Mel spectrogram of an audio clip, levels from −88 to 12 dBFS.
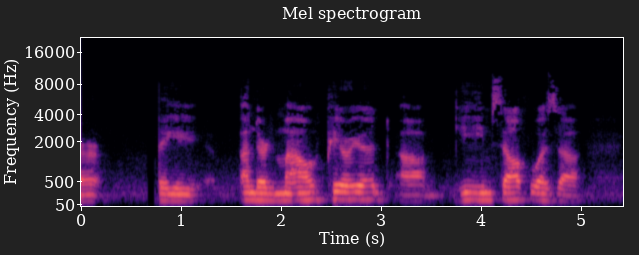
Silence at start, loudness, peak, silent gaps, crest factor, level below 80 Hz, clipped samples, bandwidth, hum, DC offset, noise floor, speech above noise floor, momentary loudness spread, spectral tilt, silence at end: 0 s; -25 LUFS; -8 dBFS; 0.67-0.71 s; 18 dB; -68 dBFS; under 0.1%; 9.4 kHz; none; under 0.1%; -55 dBFS; 31 dB; 12 LU; -7 dB/octave; 0.45 s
